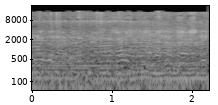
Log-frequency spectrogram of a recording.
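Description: A man talking over the steady hum of an auto-rickshaw's small engine running, heard from inside the passenger cabin.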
